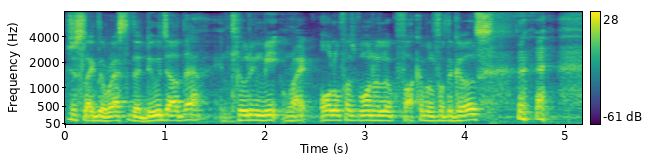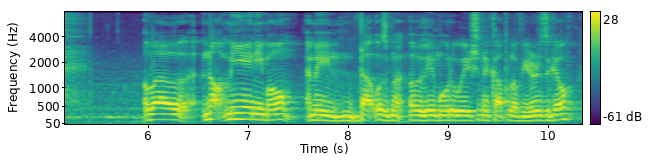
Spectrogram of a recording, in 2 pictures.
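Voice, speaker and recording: Hoarse young man, rambling and profane. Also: medium pitch, level tone, normal speed, a little mellow, a little hiss or hum. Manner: profane, rambling, self-deprecating. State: hoarse, clearing throat. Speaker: podcast host and fitness coach. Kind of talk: casual solo podcast talk.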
